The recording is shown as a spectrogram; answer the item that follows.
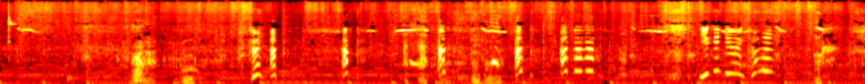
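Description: A small dog whining in a string of short, rising-and-falling whimpers, asking to be lifted onto a hay bale it cannot jump up onto. Background music runs underneath.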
